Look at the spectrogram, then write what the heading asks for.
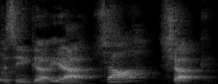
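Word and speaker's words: Shough: Shuck is how you say his last name, I believe. Is that right? That sounds right.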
